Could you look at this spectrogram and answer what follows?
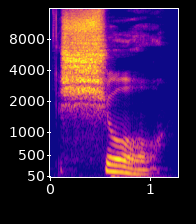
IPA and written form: ʃɔː (sure)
